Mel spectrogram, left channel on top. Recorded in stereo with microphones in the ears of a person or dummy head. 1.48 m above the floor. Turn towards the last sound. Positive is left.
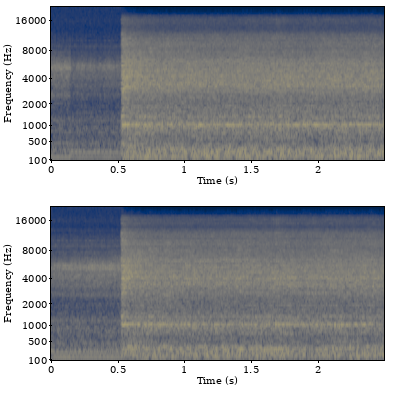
turn(degrees=-30)  # may be behind; listen again after turning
